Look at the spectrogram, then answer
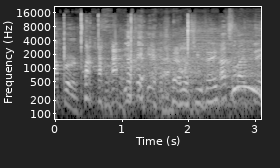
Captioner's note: Kurt and Chris laughing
